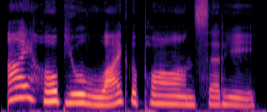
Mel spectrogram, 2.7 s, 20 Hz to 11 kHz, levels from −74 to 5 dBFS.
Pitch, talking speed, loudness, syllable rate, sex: 215 Hz, 180 wpm, -17 LUFS, 3.2 syllables/s, female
